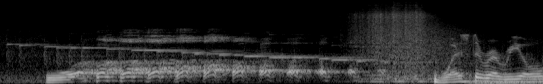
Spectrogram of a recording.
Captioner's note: laughs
